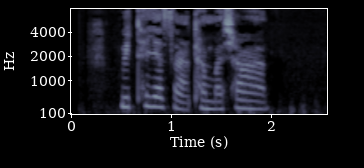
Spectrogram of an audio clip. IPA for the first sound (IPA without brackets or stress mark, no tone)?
w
